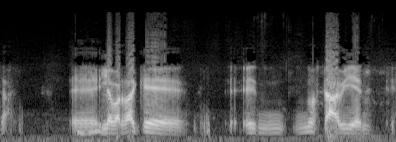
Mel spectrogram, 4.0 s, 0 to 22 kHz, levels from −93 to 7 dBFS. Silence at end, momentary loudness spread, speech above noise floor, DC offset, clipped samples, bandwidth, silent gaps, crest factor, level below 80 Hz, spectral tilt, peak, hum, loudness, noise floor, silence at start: 0 s; 15 LU; 32 dB; under 0.1%; under 0.1%; 15 kHz; none; 16 dB; -50 dBFS; -4 dB/octave; -2 dBFS; none; -16 LUFS; -48 dBFS; 0 s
